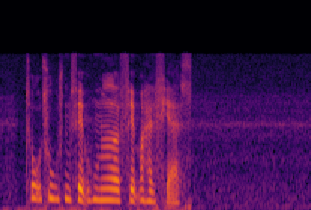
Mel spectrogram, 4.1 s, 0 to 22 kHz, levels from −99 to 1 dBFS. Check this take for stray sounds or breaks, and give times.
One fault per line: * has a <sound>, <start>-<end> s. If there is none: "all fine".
all fine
